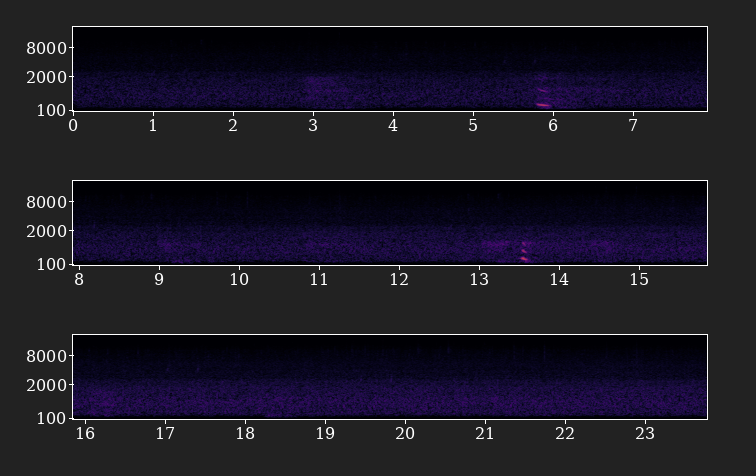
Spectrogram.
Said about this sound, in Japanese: 雨、強くなってきましたね。天気予報だと通り雨みたいだから、ちょっと待ちましょうか。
